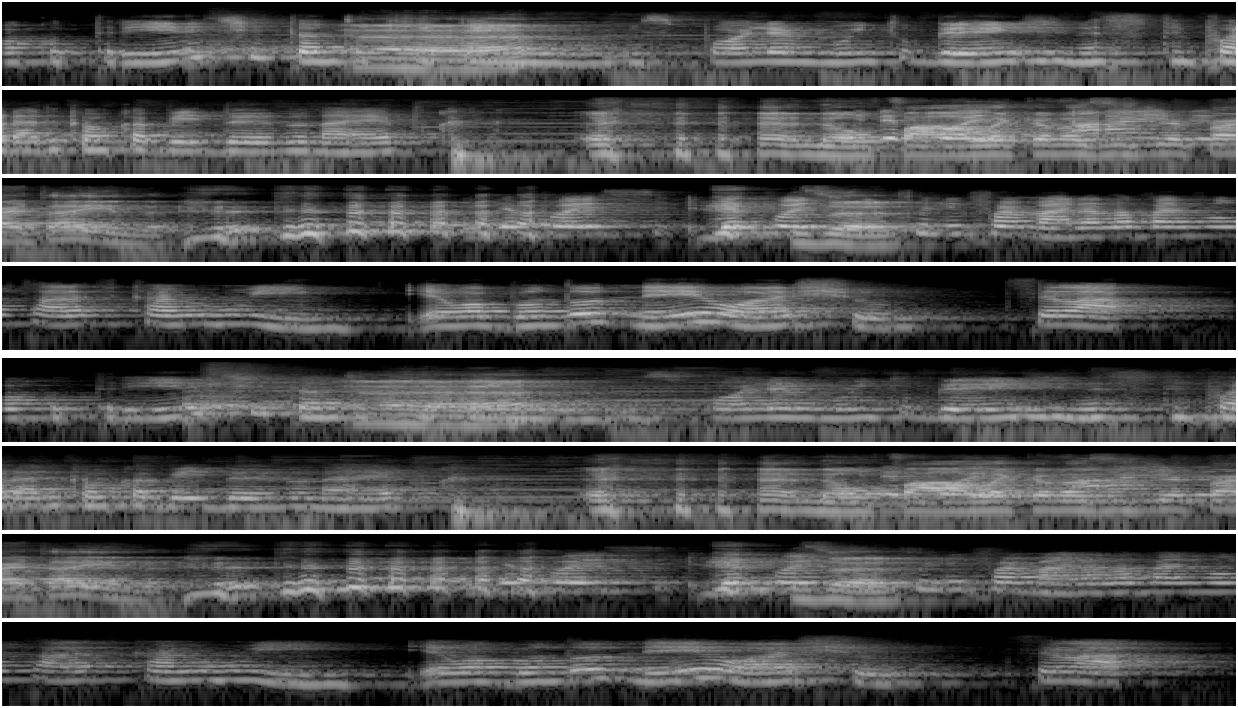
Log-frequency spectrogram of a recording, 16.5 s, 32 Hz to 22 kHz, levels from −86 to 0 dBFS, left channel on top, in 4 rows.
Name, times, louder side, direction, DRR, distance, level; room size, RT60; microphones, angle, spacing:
voice 1, 0.0-5.7 7.0-8.2 9.9-10.2 10.5-10.9 11.3-15.4 15.8-16.1, left 4 dB, 80° left, 7 dB, 0.6 m, -31 dB
sound 1, 0.6-6.1, right 6 dB, 80° right, 0.4 m, -46 dB
voice 2, 1.1-1.8 6.0-9.7 10.6-11.2, left 2 dB, 10° left, 3 dB, 0.3 m, -29 dB
sound 2, 1.3-8.7, right 1 dB, 40° right, 2.4 m, -51 dB
13.5 x 6.8 x 2.4 m, 1.1 s
head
